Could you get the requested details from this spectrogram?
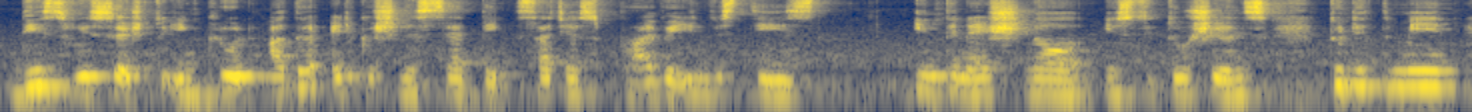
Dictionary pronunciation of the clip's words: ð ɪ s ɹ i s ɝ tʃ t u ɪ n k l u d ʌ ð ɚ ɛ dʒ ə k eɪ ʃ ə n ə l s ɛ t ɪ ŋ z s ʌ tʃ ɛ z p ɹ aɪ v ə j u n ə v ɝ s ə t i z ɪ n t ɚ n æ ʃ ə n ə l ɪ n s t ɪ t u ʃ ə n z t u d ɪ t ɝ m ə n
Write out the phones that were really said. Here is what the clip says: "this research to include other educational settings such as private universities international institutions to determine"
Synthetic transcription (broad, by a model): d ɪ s ɹ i s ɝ tʃ t u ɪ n k l u d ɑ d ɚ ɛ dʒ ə k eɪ ʃ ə n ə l s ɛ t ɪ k s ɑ tʃ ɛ s p ɹ aɪ v ə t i n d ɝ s t i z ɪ n t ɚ n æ ʃ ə n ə l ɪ n s t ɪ t u ʃ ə n s t u d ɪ t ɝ m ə n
